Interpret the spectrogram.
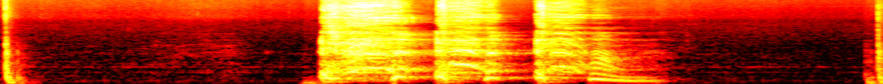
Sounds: Cough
